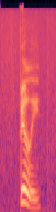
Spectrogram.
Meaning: 1. A fellow, companion, comrade, mate; partner, brother 2. A good friend 3. A billy goat 4. A silk handkerchief 5. A highwayman's club, billy club 6. A slubbing or roving machine
- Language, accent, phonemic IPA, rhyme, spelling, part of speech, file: English, US, /ˈbɪli/, -ɪli, billy, noun, En-us-billy.ogg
